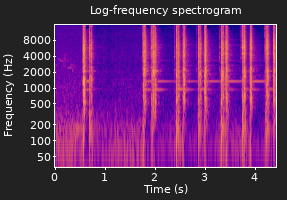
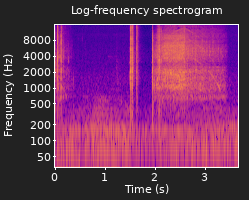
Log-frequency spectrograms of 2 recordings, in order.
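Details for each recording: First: 2010 Toyota Sequoia starter removed, bench test: sharp single metallic clacks in uneven bursts with no whir; clunks, solenoid engages but starter motor does not spin. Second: 2010 Toyota Sequoia starter removed, motor energized directly on bench: short clicks then bright whirring spin about 1.5 s winding down smoothly; starter motor works, solenoid is bad, whole starter replaced.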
